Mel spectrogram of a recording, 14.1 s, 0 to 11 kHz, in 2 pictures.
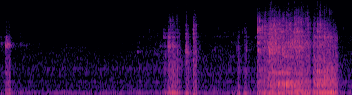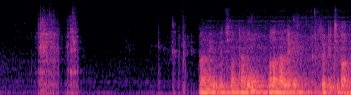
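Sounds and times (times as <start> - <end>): hands sloshing liquid in a pot: 2.7 - 8.8, 9.5 - 11.0, 12.9 - 14.0
liquid splashing: 3.0 - 6.8, 10.0 - 11.0, 12.7 - 14.0.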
